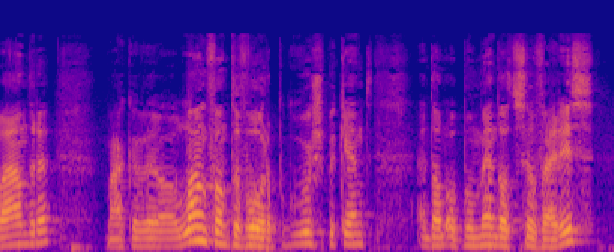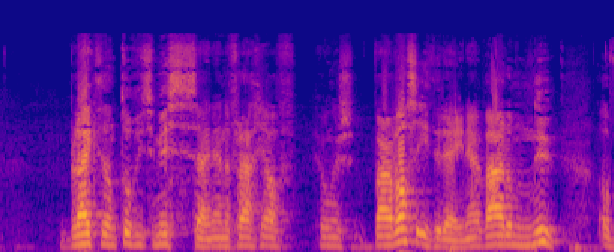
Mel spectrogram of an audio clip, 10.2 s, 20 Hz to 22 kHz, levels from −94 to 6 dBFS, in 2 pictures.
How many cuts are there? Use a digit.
0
